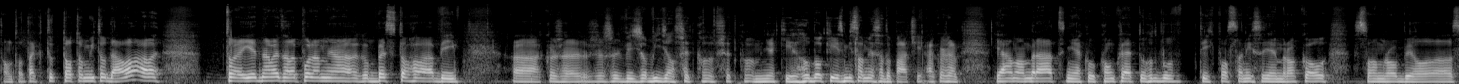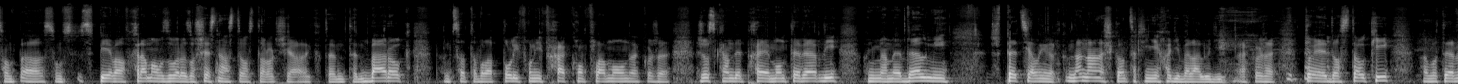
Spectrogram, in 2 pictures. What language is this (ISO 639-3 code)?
slk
